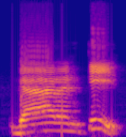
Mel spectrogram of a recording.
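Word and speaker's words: guarantee: டிஐ என் G building பிஐ L building building கேரண்டி ஜி ஏ அது மாதிரி படிக்கணுங்க யூ போடணும் ஜி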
